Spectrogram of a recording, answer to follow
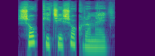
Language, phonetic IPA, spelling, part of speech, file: Hungarian, [ˈʃokːit͡ʃi ˈʃokrɒmɛɟ], sok kicsi sokra megy, phrase, Hu-sok kicsi sokra megy.ogg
